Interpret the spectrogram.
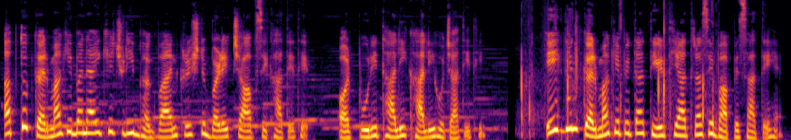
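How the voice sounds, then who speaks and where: A woman's voice: medium pitch, animated, normal speed, darkish tone, faint music behind. A woman narrator reading a scripted devotional story.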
